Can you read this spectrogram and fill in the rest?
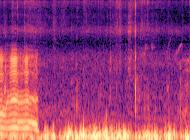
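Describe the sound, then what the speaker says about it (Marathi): Goats bleat near a farm, one loud wavering bleat at the start followed by shuffling animal noise and faint background sounds, without talk. "हे बघा दोन शेळ्या यायलेत"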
